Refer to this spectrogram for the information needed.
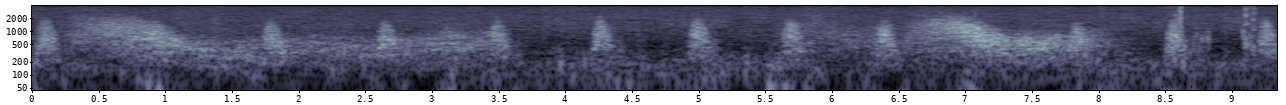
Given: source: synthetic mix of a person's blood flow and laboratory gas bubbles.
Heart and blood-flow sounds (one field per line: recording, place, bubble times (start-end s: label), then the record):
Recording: Doppler ultrasound of blood flow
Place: subclavian vein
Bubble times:
8.48-8.84 s: bubbles
9.07-9.19 s: bubbles
From the record:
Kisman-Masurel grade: 211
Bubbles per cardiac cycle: several, 3 to 8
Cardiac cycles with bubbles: 1 to 10%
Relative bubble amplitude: barely perceptible (0.100 to 0.250)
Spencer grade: 1 (occasional bubble signal discernible with the cardiac motion signal, with majority of cardiac periods free of bubbles)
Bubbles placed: anywhere in the cardiac cycle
